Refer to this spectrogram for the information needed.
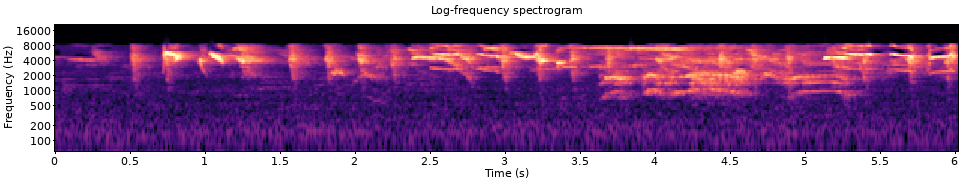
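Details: Dueling Oriental magpie-robins, Vietnamese and Indonesian, open with a series of harsh, clicking rasps, then swell into continuous warbled whistles and trills that overlap to the end.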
